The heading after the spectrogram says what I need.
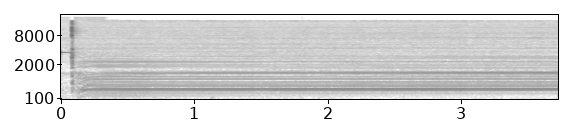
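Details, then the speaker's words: Repaired Microlife BP3AQ1 blood pressure monitor, cuff on arm, powered via plug: click then steady, even compressor whirr at constant pitch, pumping normally after circuit board transistor repair. "Все в нас відпрацьовує. Ох, він не передавлює. Ну, короше, все працює."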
